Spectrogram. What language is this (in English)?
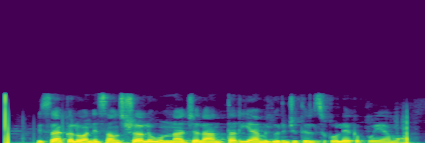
Telugu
